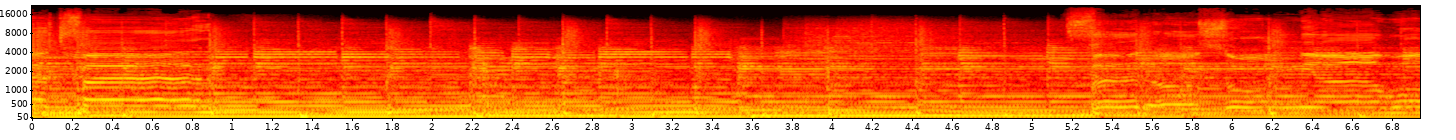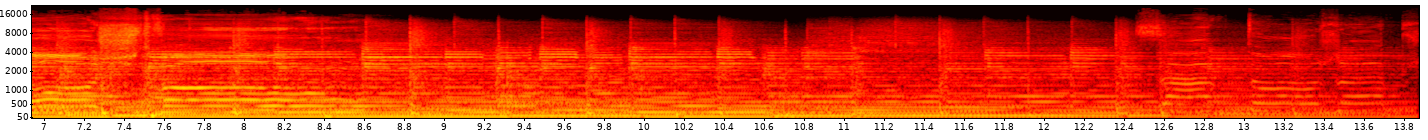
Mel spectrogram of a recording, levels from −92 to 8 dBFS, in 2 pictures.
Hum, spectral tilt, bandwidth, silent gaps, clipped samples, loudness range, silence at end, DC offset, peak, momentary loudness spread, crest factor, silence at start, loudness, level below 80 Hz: none; -4 dB/octave; 19 kHz; none; under 0.1%; 9 LU; 0 s; under 0.1%; -4 dBFS; 12 LU; 16 dB; 0 s; -21 LUFS; -30 dBFS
